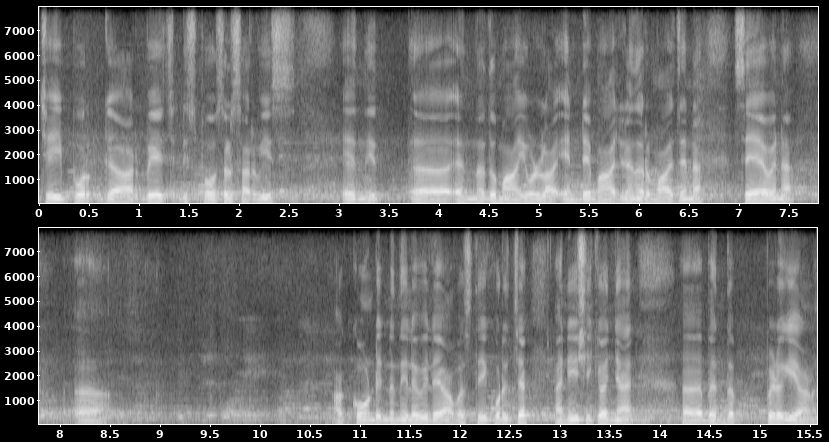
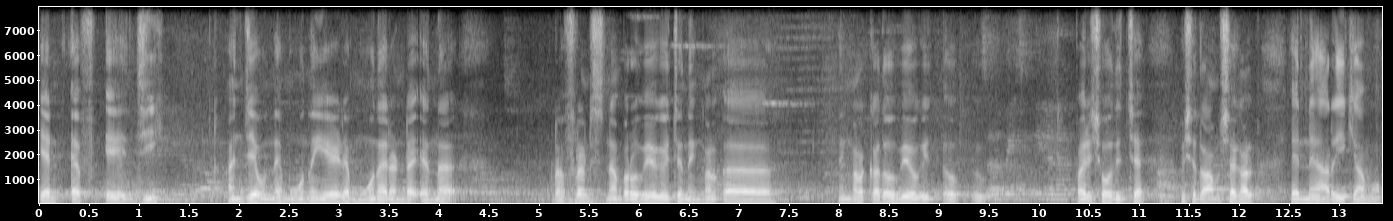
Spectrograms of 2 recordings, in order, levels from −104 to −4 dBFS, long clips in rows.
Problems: constant background noise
